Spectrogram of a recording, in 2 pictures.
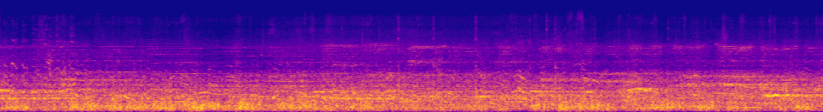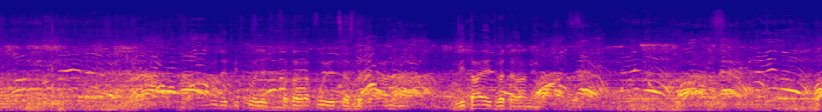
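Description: A large crowd chatters outdoors on a wide street.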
